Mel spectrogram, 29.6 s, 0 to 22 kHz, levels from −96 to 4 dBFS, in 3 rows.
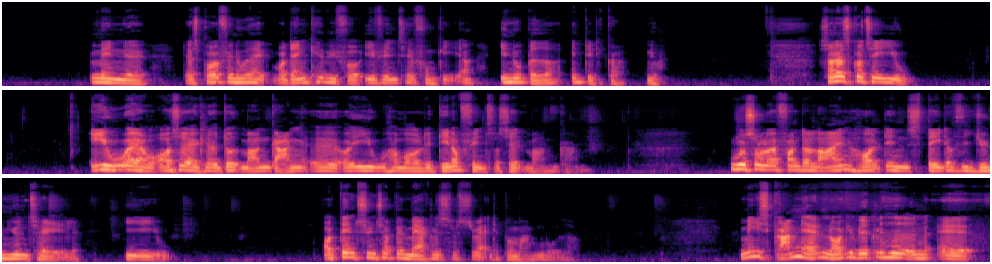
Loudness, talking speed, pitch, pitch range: -24 LUFS, 160 wpm, 120 Hz, 105-140 Hz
